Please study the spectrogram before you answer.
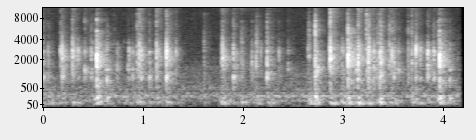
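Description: A white full-aluminum QK75 75% mechanical keyboard with white and dark green plastic keycaps, a brass knob, an FR4 plate and lubed linear switches sits in its solid case on a desk and is typed on with fingertips. Continuous key presses give quick, bright, short clacks in bursts, with a brief pause near the middle.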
